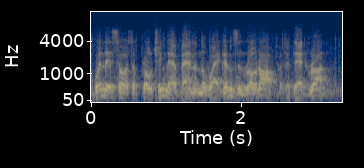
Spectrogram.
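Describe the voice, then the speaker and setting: A brisk Roman officer, played by a man in a sword-and-sandal film dub, reporting urgently and fast in a lively mid-range voice. The audio is muffled, with clear noise around it. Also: medium pitch, lightly acted.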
